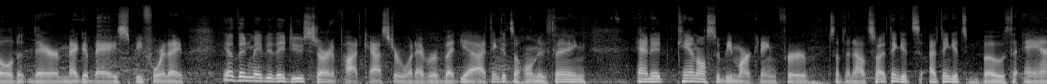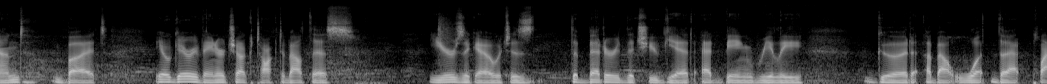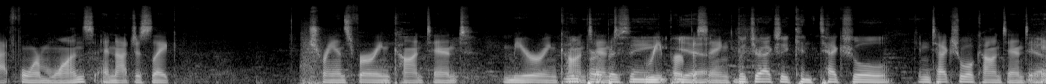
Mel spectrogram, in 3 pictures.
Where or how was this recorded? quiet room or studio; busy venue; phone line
busy venue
